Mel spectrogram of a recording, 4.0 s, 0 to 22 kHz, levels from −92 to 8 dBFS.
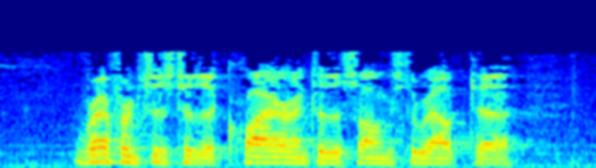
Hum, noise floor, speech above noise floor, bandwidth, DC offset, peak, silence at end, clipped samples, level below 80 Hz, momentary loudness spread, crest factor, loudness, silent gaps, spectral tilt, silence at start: none; -52 dBFS; 29 dB; 6.4 kHz; under 0.1%; -6 dBFS; 0.55 s; under 0.1%; -56 dBFS; 6 LU; 20 dB; -24 LUFS; none; -5.5 dB/octave; 0.5 s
